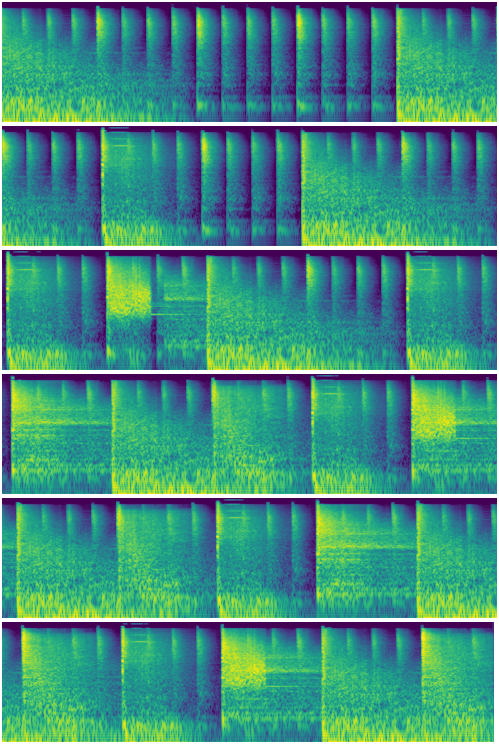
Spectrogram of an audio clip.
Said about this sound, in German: Eine Kick noch dazu.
